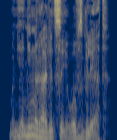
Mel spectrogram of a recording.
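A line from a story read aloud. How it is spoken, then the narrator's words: Wheezy, breathless. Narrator (Russian): просипел мужчина, когда отдышался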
